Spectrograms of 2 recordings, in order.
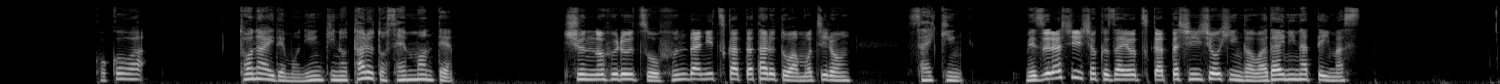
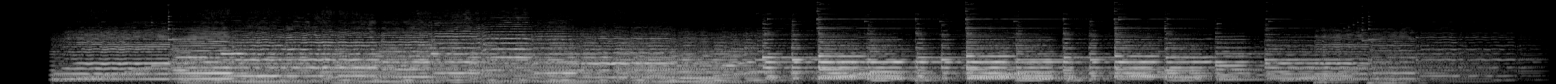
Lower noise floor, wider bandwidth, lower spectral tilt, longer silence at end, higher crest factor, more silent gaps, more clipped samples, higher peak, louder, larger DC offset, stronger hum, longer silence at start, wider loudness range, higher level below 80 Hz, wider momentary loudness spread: first, -80 dBFS vs -47 dBFS; about the same, 16 kHz vs 16 kHz; about the same, -4.5 dB/octave vs -5.5 dB/octave; first, 1.4 s vs 0.4 s; about the same, 18 dB vs 16 dB; neither; neither; about the same, -4 dBFS vs -6 dBFS; about the same, -20 LUFS vs -22 LUFS; neither; neither; first, 1 s vs 0.5 s; about the same, 4 LU vs 5 LU; second, -62 dBFS vs -46 dBFS; second, 9 LU vs 12 LU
